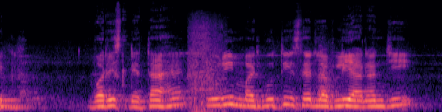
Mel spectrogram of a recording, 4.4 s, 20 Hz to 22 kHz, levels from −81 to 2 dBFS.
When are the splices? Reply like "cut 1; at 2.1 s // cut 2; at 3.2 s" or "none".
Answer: cut 1; at 1.9 s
